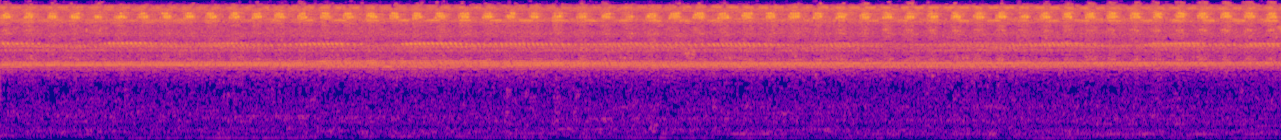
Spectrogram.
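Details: Night crickets in the fields making a continuous shrill chirring with rapid regular pulses, several high tones stacked together, and almost nothing in the low range.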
